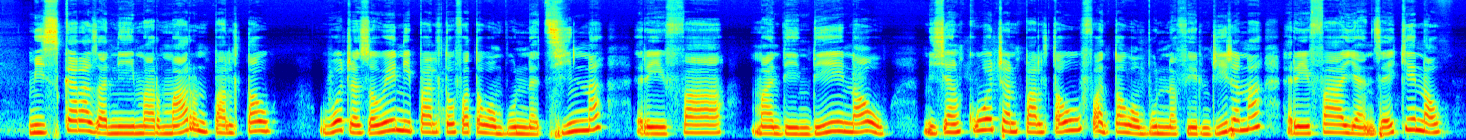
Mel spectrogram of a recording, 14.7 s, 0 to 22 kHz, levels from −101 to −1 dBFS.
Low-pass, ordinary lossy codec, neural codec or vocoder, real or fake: none; none; none; real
